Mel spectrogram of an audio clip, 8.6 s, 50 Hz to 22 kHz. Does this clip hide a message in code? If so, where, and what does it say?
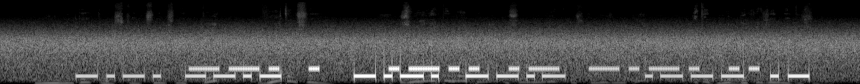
Yes: Morse code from 0.7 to 8.1 s, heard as two keyed tones, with radio static, fading and speech in Assamese. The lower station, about 15 wpm, 440 Hz: CQ CQ JA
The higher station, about 12 wpm, 780 Hz: GE LACI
